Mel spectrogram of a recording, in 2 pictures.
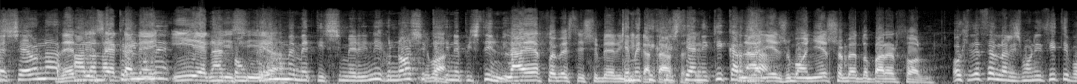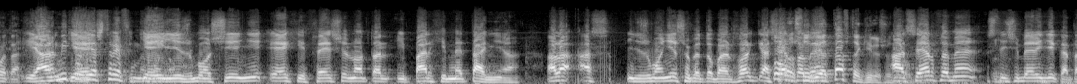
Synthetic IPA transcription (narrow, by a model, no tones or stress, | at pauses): meseonɐðeniɐzkɾɐinemeienɐiosikɾinumemet̪isime̞ɾiniɣno̞siieot̪inepist̪imunɐeɾθome̞st̪isime̞ɾineimetkɐixɐɾsist̪ɐɐnicikɐɾnɐʎizmo̞ɲisome̞t̪o̞pɐɾe̞lθo̞n | o̞çiðenθelunɐlizmo̞niθit̪ipo̞t̪ɐeɐnmioðiɐst̪ɾe̞fumeeiʎizmo̞siɲiʔe̞çiθe̞sino̞t̪ɐnipɐɾçime̞t̪ɐɲiɐ̰ | ɐlɐʔɐsʎizmo̞ɲisume̞t̪o̞pɐɾelθo̞nceɐseɾsomiɐt̪ɐft̪ɐcḭɾiḛso̰ɐse̞ɾθome̞st̪isime̞ɾiɲikɐt̪ɐ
